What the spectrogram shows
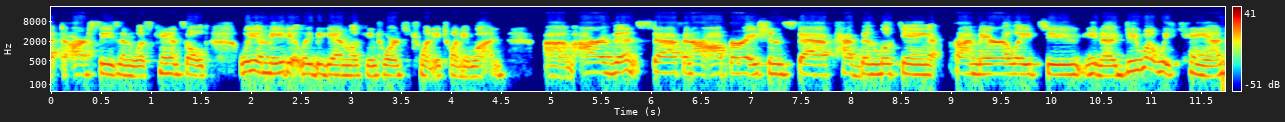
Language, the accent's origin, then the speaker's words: English; Robeson County, North Carolina, United States; I grew up in Robeson County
